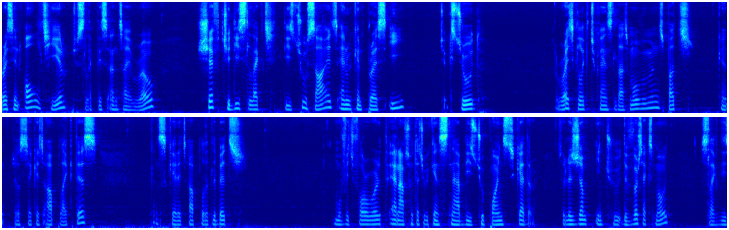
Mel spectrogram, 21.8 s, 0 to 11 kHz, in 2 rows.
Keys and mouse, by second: 0.9-3.3 alt+middle drag, 3.3 shift+click, 3.5-4.6 shift+middle drag, 4.6 shift+click, 4.6-9.5 shift+middle drag, 5.9 e, 9.5-14.1 drag, 13.1 s, 14.1-15.6 middle drag, 15.6-21.7 drag.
